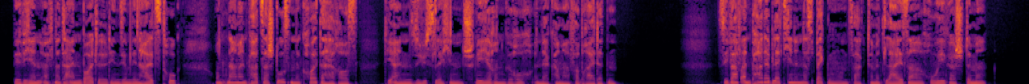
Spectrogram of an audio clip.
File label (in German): deutsch prosa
